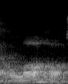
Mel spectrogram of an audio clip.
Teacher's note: It's the only L in Arabic that stands by itself that has that dark pronunciation.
